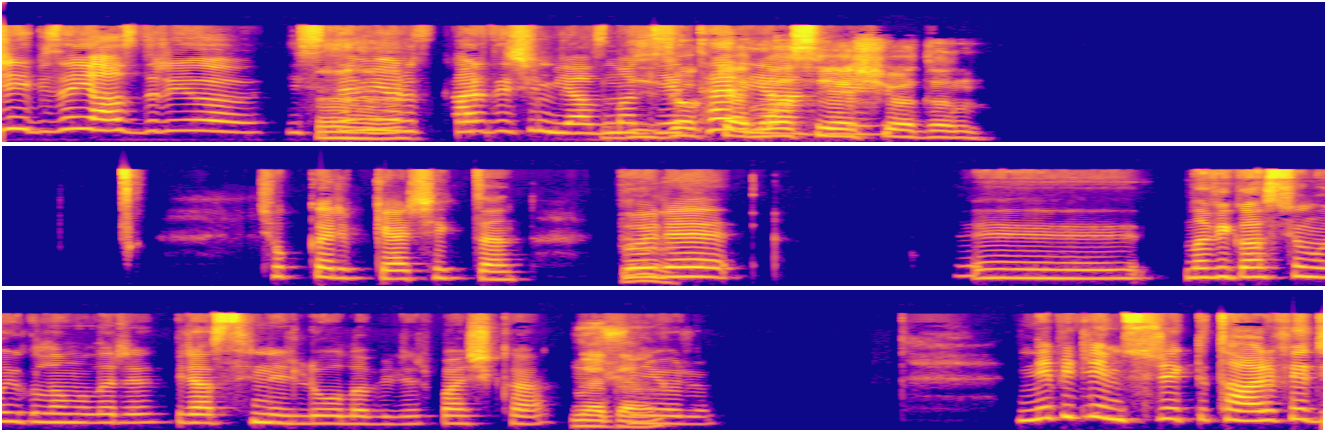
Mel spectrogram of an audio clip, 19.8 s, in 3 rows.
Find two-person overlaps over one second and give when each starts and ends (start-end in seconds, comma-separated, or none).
3.0-4.5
